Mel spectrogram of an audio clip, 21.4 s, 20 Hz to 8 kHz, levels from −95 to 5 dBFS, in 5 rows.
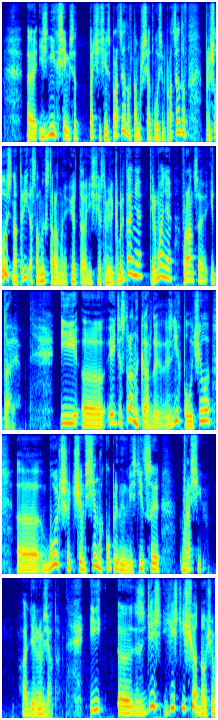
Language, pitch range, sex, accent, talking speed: Russian, 120-185 Hz, male, native, 110 wpm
